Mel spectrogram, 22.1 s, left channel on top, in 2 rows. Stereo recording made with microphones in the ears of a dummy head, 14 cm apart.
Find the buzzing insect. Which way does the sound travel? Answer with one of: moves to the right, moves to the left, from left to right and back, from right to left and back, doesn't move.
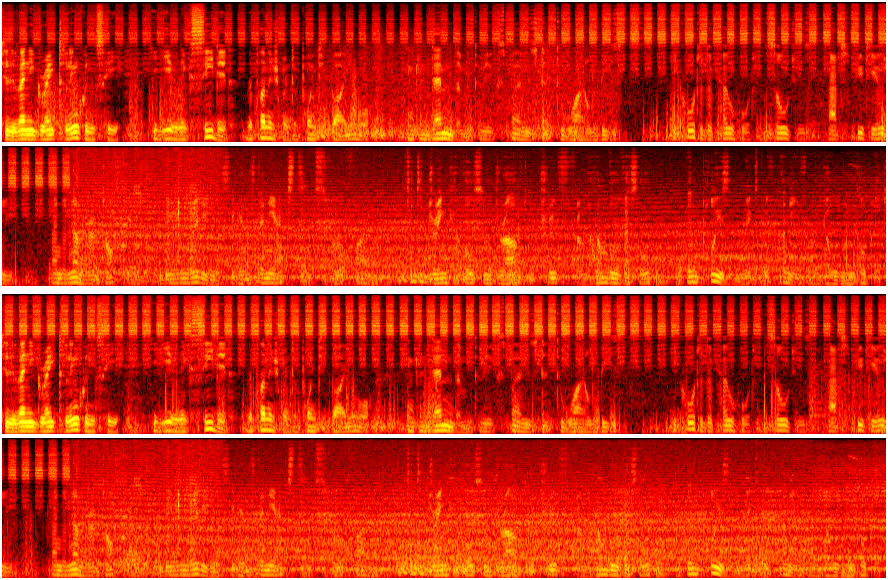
from right to left and back.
